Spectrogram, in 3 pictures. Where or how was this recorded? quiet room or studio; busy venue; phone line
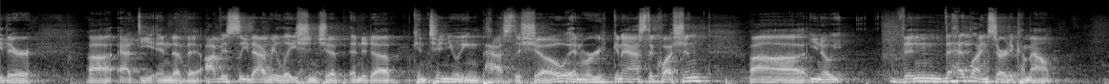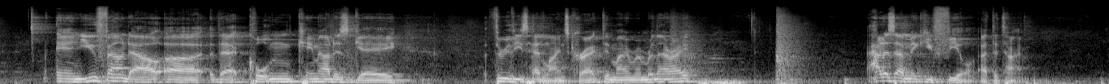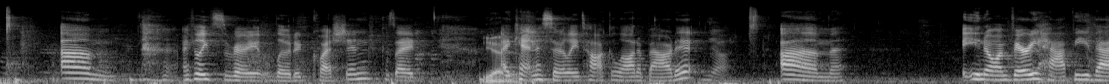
busy venue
